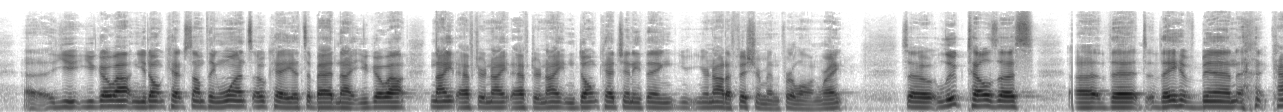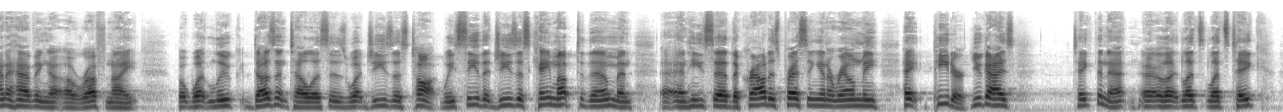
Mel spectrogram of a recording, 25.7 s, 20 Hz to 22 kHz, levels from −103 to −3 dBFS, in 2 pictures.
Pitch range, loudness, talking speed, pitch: 145-180 Hz, -25 LUFS, 230 wpm, 160 Hz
